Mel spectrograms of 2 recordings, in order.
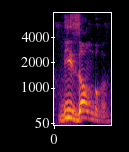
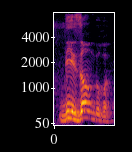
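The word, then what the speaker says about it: décembre: octubre noviembre es nov nov y diciembre es disom disom así que amigos Espero que les haya gustado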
